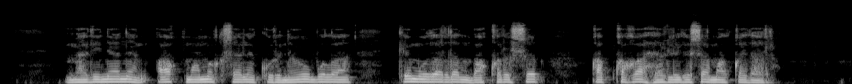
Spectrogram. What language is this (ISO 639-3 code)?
bak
